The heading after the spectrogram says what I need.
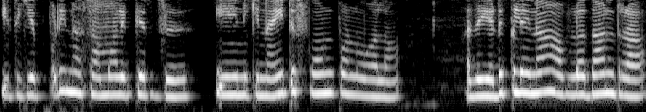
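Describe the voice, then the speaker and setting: A woman's voice: very high voice, level tone, moderate pace, darkish tone. A woman voicing an anxious, tearful young woman who is fearful and pleading. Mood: tearful, scared. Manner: tearful, trembling.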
